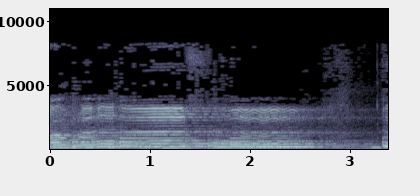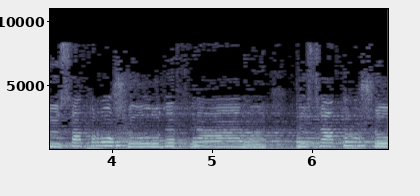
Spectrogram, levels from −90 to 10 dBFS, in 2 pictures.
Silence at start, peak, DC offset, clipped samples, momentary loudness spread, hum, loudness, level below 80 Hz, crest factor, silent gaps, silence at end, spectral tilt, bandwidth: 0 s; -6 dBFS; 0.1%; under 0.1%; 7 LU; none; -22 LUFS; -48 dBFS; 14 dB; none; 0 s; -5.5 dB/octave; 8.8 kHz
